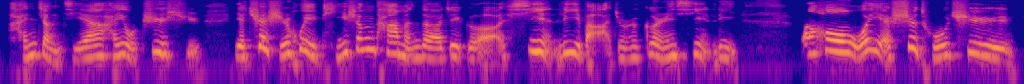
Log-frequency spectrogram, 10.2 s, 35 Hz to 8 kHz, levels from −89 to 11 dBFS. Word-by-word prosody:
很 210 +5 -5
整 175 -10 -2
洁 175 +2 -5
啊， 205 +3 +1
很 220 0 -5
有 240 - -2
秩 280 -3 -1
序， 270 +4 -11 0.3
也 415 -1 +2
确 380 -4 +2
实 230 -4 -1
会 260 -4 -1
提 210 +4 -5
升 335 +4 -1
他 265 -6 0
们 195 -5 -3
的 185 -3 +2
这 205 +2 -1
个 355 - -2
吸 295 -2 0
引 285 - +2
力 265 -3 +1
吧， - - -1
就 190 - -10
是 195 +2 -9
个 235 +5 -3
人 205 +2 -2
吸 225 +2 -5
引 230 - -7
力。 200 +7 -8 0.7
然 250 - +3
后 285 -3 +8
我 - - +5
也 315 - 0
试 375 -4 +2
图 210 -1 -2
去， 225 -6 0
235 Hz, 215 characters per minute, -21 LUFS, 200-280 Hz, 0.7 s, 后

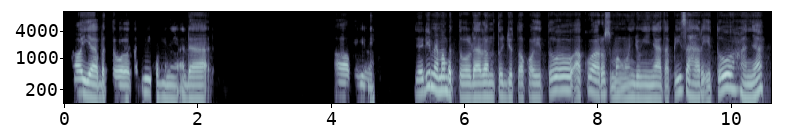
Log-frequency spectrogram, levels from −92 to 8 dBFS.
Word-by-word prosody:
Oh, 175 0 +4
ya, 155 -4 +6
betul. 130 0 +1
Tadi 180 -1 -3
temennya 130 -2 -5
ada 130 0 0 2.1
Oke, 145 -3 -2
gini, 130 -4 -6 0.7
jadi 170 +9 +1
memang 195 -3 +4
betul 140 -4 +1
dalam 140 0 +3
7 145 -1 -3
toko - - -3
itu 190 +8 +1
aku 195 - -2
harus 160 - 0
mengunjunginya, 130 - -2
tapi 170 +8 -4
sehari 145 -7 -1
itu 215 +4 +4 0.2
hanya, 145 +6 0
145 Hz, 125 wpm, -24 LUFS, 130-175 Hz, 2.1 s, ya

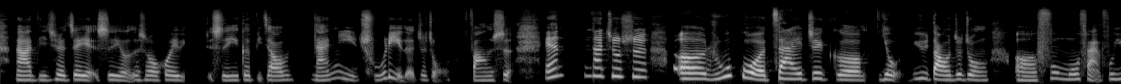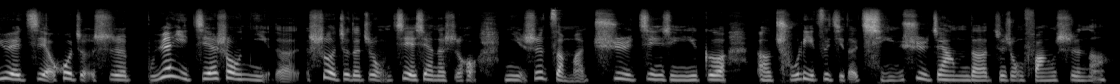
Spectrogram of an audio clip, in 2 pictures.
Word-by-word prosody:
那 205 -1 +5
的 205 0 -11
确 215 +2 -3
这 210 +1 0
也 200 - -1
是 215 -1 +2
有 185 -2 -5
的 - - -9
时 210 +1 -6
候 200 - -3
会 200 -2 -5 0.2
是 200 - +2
一 200 - -5
个 210 - -6
比 205 - -18
较 200 0 -2 0.2
难 205 +6 -2
以 240 -9 -8
处 205 +4 -2
理 320 -1 +2
的 - - -8
这 210 - -12
种 200 - -13 0.2
方 190 +1 -3
式。 455 - -1 0.3
诶， 305 - +6 0.4
那 390 0 +6
就 380 0 +3
是 360 -2 +2 0.3
呃， 260 -1 +9
如 275 +12 0
果 300 - +5
在 255 +4 +3
这 270 +3 -1
个 210 -3 0
有 220 0 -4
遇 275 +2 -7
到 215 -3 +5
这 235 +3 -4
种， 210 -3 -4 0.2
呃， 195 -3 -3
父 280 +7 -5
母 240 -1 -5
反 - - -2
复 245 - -10
越 245 -2 +2
界， 230 +4 +2
或 280 -3 0
者 470 +2 -6
是 215 - -1 0.2
不 195 - -14
愿 375 - +7
意 280 -8 -3
接 260 +5 +3
受 275 -3 +1
你 205 -4 -11
的 - - -11
设 295 -5 +2
置 235 +2 -2
的 210 -2 -3
这 225 +3 -5
种 195 -2 -9
界 230 +2 +3
限 220 +1 +1
的 200 - -5
时 180 - -5
候， - - -7 0.3
你 205 -1 -9
是 290 +1 0
怎 210 -6 +2
么 145 - -11
去 265 -5 +1
进 220 +1 -1
行 200 -1 -4
一 205 - -4
个， 210 0 -1 0.3
呃， 190 0 -5
处 210 +4 +3
理 240 -5 -3
自 240 +3 -4
己 195 0 -3
的 - - -9
情 185 0 +8
绪 250 +2 0
这 200 - 0
样 200 -2 -3
的 190 -1 -2
这 185 +3 -8
种 195 0 -9
方 185 0 -4
式 195 0 -1
呢？ 195 +3 -13
215 Hz, 245 characters per minute, -25 LUFS, 200-255 Hz, 0.4 s, 呃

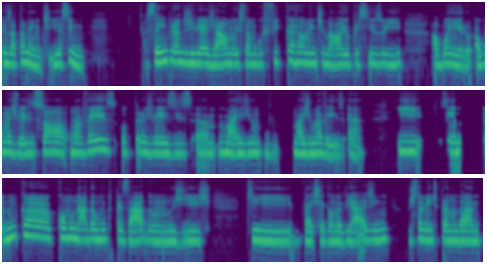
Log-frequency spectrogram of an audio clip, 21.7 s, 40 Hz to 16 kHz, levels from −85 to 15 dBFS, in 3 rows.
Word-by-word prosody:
Exatamente 205 -4 +1
e 200 - +1
assim, 195 -4 0 0.9
sempre 235 +2 +4
antes 230 -1 +2
de 215 0 +3
viajar 195 -3 +5
o - - -1
meu 200 0 0
estômago 200 0 -2
fica 230 +3 -2
realmente 215 -1 0
mal 185 0 +2
e - - 0
eu 195 -1 -1
preciso 205 +1 -4
ir 200 +1 -4 0.4
ao 190 - +1
banheiro, 195 -3 0
algumas 200 +2 +1
vezes 180 0 -1
só 200 -2 +2
uma 195 -1 0
vez, 220 +4 +2
outras 195 0 -4
vezes, 180 -1 -2
hã, 95 -1 -3
mais 185 -2 +2
de 190 +1 -3
uma 185 0 -2 0.5
mais 180 -1 +2
de 180 - -2
uma 185 +1 +1
vez 160 - -4
é, - - -3 0.5
e 210 -1 +1
tipo 420 - -39
assim 215 - -1
eu 190 - +2 0.4
eu - - -1
nunca 255 -1 +3
como 230 0 +3
nada 205 -1 +3
muito 205 +1 -3
pesado 190 0 +3
nos 180 0 -2
dias 185 +2 -4 0.5
que 185 -3 -1 0.2
vai 185 -2 +2
chegando 185 0 -2
a - - +2
viagem, 195 +3 0 0.3
justamente 195 -1 -1
para 195 -2 +2
não 190 0 -1
dar 185 -1 +3
195 Hz, 155 wpm, -23 LUFS, 185-210 Hz, 0.9 s, viajar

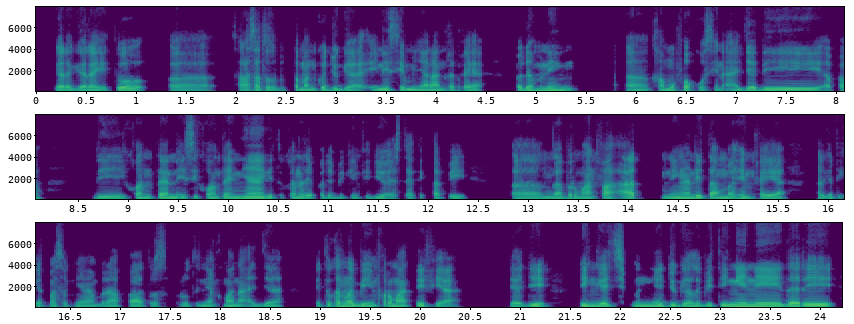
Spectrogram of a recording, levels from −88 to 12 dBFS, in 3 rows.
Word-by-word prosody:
gara-gara 105 -2 +1
itu, 150 - +1 0.2
eee, 90 -3 -6 0.2
salah 100 0 -2
satu 115 -4 -2
temenku 100 +1 -1
juga 100 - -2
ini 130 +6 +2
sih 140 +1 -2
menyarankan 105 -1 +1
kayak, 95 -4 -3 0.3
"Udah 160 - +3
mending, 165 +1 +1 0.5
eee, 95 -1 -2
kamu 125 +11 -1
fokusin - - -3
aja 130 +10 0
di 115 -3 +3
apa, 155 +10 -6 0.5
di 105 -2 -1
konten, 115 +2 +1
isi 115 +2 -5
kontennya 135 +6 +2
gitu - - -7
kan 120 +1 -1
daripada 105 -3 -3
bikin 95 +1 -10
video 100 -2 -6
estetik 90 +1 -10
tapi, 95 0 -5 0.4
eee, 90 -1 -2
enggak 95 0 -1
bermanfaat 105 0 +1 0.2
mendingan 125 +11 +2
ditambahin 105 +3 +1
kayak 95 0 0 0.2
harga 95 0 -5
tiket 100 -2 -6
masuknya 100 +1 -5
berapa, 100 +2 -1
terus 105 -1 -9
rutenya 100 +1 -5
kemana 95 -3 -1
aja? 100 0 -3 0.3
Itu 120 - -4
kan 155 - +3
lebih 105 -8 +3
informatif 100 +2 0
ya," 85 - -2 0.5
jadi 105 +9 +3 0.3
engagement-nya 105 +1 +3
juga 110 -8 +2
lebih 95 0 -1
tinggi 150 +6 +6
nih 155 -1 +7
dari, 120 0 +7
105 Hz, 140 wpm, -24 LUFS, 95-120 Hz, 0.5 s, nih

